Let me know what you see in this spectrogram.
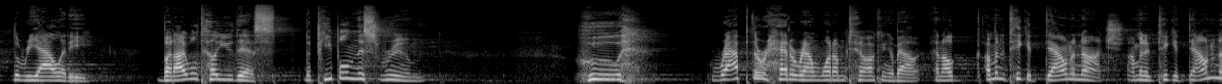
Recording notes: PRSM2018 in Nashville, Tennesee. This keynote I did recently in Nashville at PRSM2018. Close it out with a fire Q&A session.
